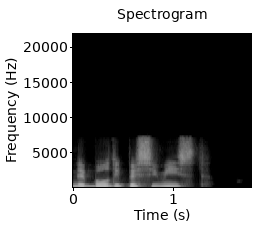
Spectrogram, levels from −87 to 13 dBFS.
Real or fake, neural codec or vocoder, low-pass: fake; codec, 16 kHz, 0.7 kbps, FocalCodec; 7.2 kHz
